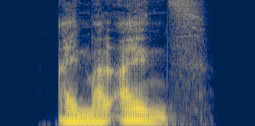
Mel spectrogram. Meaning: 1. multiplication table; times table 2. basic knowledge; 101
- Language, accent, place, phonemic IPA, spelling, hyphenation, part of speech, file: German, Germany, Berlin, /ˈaɪ̯(n).ma(ː)lˈaɪ̯ns/, Einmaleins, Ein‧mal‧eins, noun, De-Einmaleins.ogg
